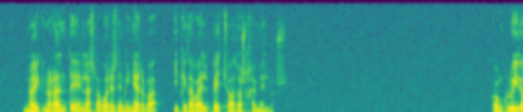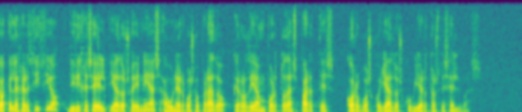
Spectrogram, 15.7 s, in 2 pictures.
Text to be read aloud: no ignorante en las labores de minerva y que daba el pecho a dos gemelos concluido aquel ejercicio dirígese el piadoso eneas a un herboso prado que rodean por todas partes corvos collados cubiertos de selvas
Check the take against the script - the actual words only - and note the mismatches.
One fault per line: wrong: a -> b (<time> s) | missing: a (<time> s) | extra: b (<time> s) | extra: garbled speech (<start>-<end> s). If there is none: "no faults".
no faults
